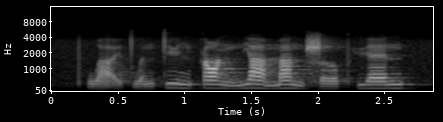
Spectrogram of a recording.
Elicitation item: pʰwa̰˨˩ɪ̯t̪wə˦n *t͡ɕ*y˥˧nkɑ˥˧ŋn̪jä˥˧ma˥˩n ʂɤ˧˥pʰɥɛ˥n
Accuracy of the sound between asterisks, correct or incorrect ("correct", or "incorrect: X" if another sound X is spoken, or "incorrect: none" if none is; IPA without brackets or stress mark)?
incorrect: t̪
